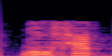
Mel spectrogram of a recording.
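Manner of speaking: بالحق ending in an aspirated k-like sound; breathy qaf like kaf. Shown as a demonstration. Teacher shows what not to say, whispered-release qaf. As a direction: let breath escape on the ق of بالحق. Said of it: "لا تقل هكذا".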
